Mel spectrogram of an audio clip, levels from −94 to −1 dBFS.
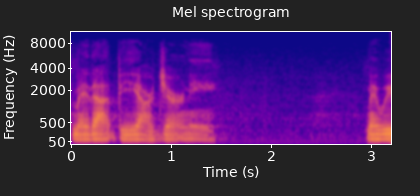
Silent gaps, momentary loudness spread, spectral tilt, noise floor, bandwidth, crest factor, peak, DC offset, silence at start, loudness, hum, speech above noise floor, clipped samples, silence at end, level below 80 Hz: none; 13 LU; -7.5 dB/octave; -66 dBFS; 8.8 kHz; 22 dB; -14 dBFS; under 0.1%; 0 s; -34 LUFS; none; 33 dB; under 0.1%; 0 s; -68 dBFS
